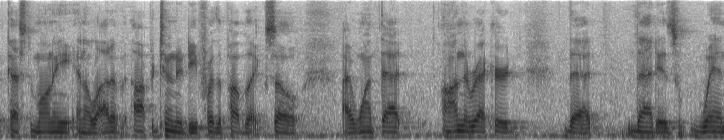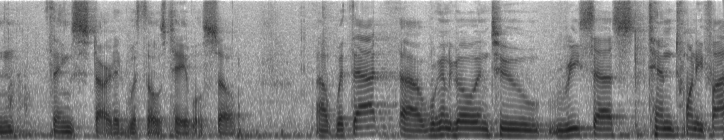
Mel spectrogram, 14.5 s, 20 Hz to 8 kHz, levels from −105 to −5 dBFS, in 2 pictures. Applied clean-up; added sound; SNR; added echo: none; none; none; none.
